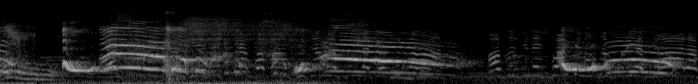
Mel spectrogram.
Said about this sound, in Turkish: Odada birkaç aylık bebek sedirde ağlamakta.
